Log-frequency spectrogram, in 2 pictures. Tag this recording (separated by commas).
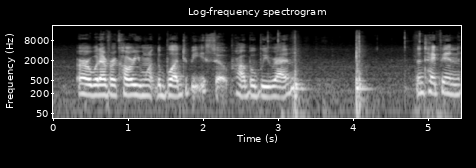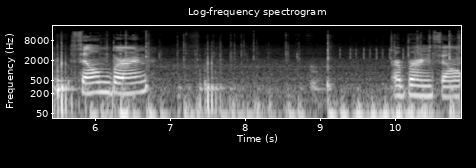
Speech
